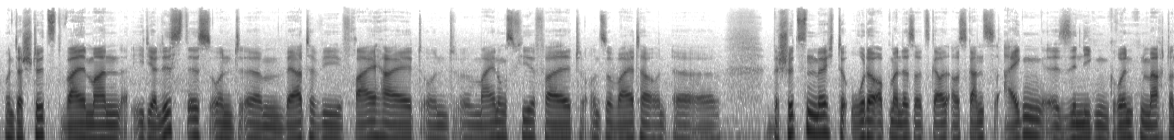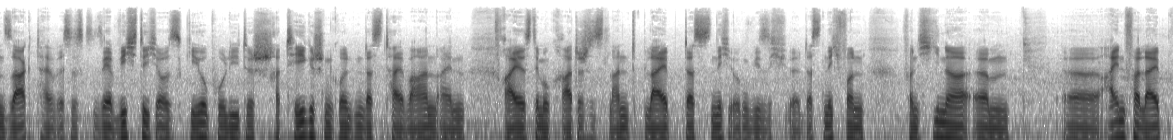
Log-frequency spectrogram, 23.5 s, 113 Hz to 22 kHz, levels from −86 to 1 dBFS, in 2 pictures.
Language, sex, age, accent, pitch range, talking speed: German, male, 30-49, German, 95-115 Hz, 135 wpm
